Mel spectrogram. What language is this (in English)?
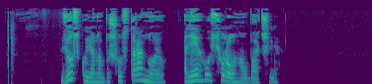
Belarusian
